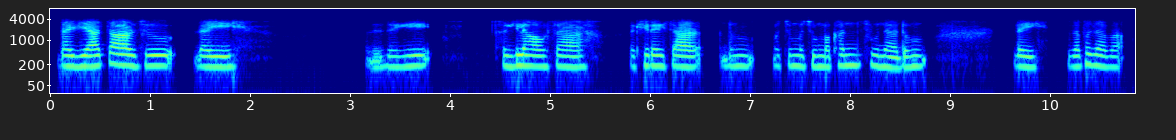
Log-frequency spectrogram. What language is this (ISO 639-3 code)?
mni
